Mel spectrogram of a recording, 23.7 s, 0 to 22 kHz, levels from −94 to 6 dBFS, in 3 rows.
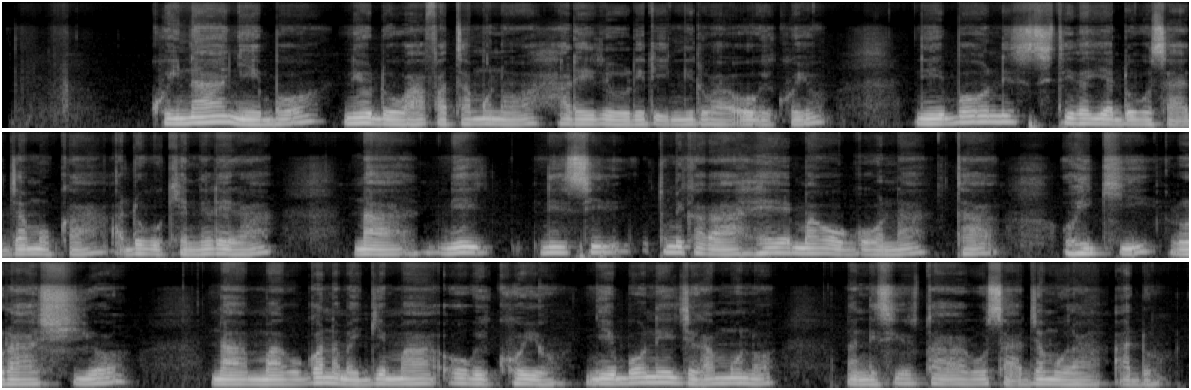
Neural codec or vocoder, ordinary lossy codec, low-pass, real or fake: vocoder, 44.1 kHz, 128 mel bands, Pupu-Vocoder; none; none; fake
